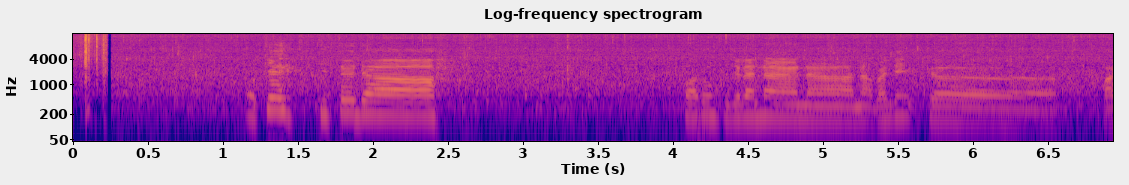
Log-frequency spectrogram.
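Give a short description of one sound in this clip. A man speaks clearly, close by, outdoors.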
